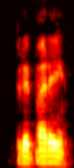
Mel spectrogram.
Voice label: acento lexical "preparee", castilla; spansk; fonetica; consonantes-castilla

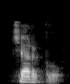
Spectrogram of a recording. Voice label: cons ch "charco", castilla; spansk; fonetica; consonantes-castilla

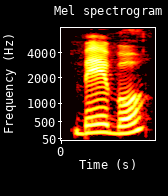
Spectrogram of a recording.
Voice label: "bebo", Cuba, Pinar del Río femenina; spansk; fonetica

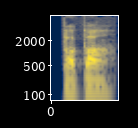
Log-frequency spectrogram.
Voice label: cons p "papa", bizkaia; spansk; fonetica; biskaia

